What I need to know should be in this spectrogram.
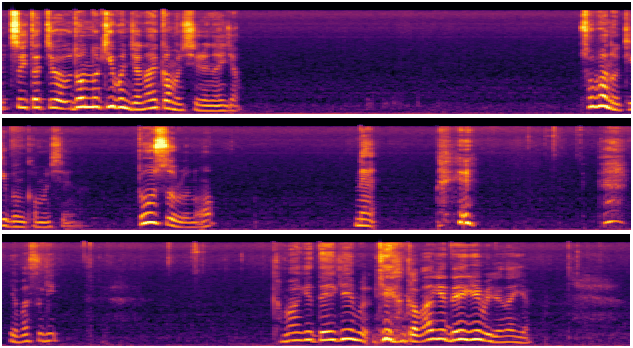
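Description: A young woman talks close to a microphone in an animated voice, with pauses.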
